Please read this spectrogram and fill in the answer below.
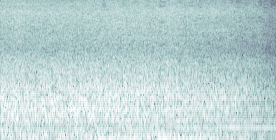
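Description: Outdoor background noise: a steady low rumble, with a faint steady hum joining about a second in, fading out at the very end.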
